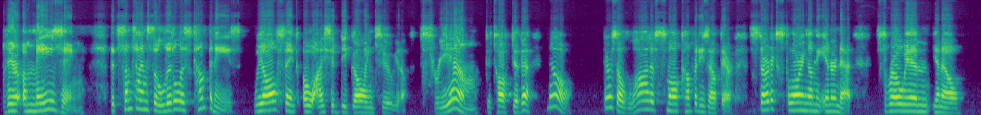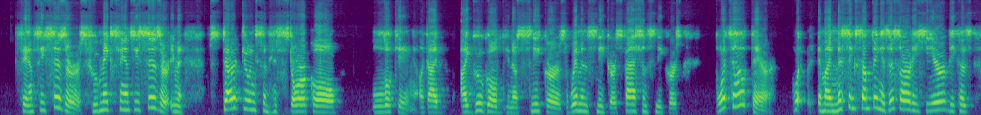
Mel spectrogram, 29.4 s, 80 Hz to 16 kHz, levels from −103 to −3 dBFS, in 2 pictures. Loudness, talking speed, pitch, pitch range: -18 LUFS, 155 wpm, 220 Hz, 190-265 Hz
